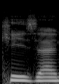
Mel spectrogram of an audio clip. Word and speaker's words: Keyza: Keza. Alors, ça s'écrit avec un K-E-Y-Z-A Ouais.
